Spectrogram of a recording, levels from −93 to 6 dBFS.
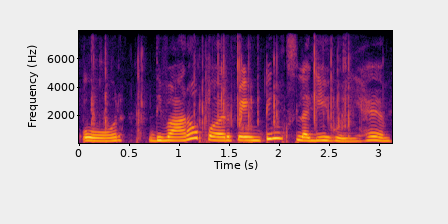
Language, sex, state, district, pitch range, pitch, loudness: Hindi, female, Himachal Pradesh, Shimla, 220-250 Hz, 235 Hz, -13 LUFS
